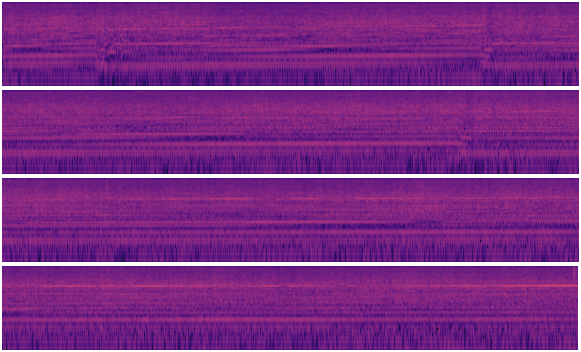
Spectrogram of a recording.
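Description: A race car engine on a practice lap, loud and continuous from inside the car, rising in pitch through each gear with three sharp drops at the upshifts before it climbs again.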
